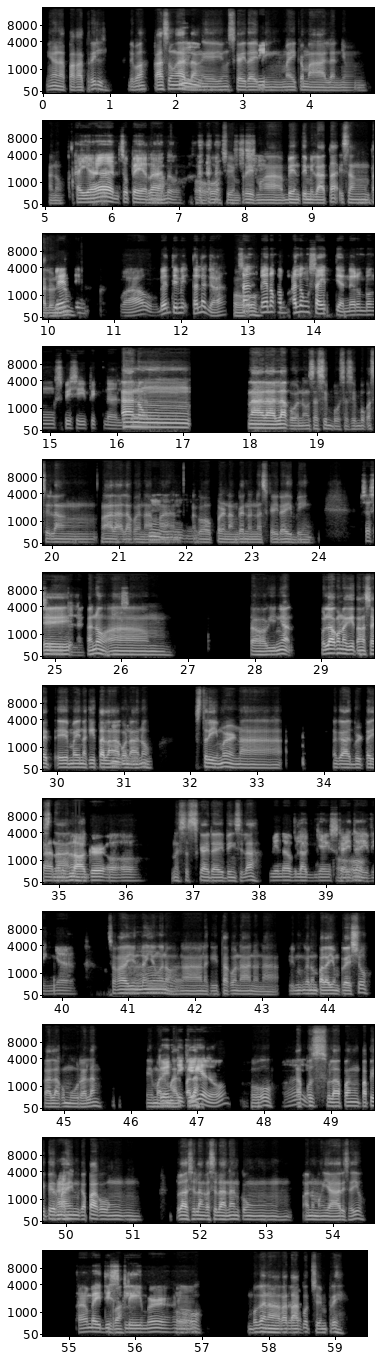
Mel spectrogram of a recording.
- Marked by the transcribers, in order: tapping; other background noise; laugh
- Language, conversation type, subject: Filipino, unstructured, Anong uri ng pakikipagsapalaran ang pinakagusto mong subukan?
